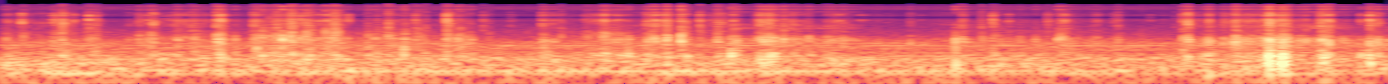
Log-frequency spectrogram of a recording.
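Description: Plastic packaging bags crinkling and rustling with scattered light clicks as hands handle bagged drone frame parts, with a couple of louder knocks about six seconds in.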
